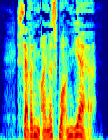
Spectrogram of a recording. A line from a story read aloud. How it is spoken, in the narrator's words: Foss said testily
